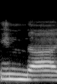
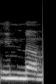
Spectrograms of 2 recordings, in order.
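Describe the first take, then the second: First: The word is said with a drawn-out sound. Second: The word is said short, without drawing it out. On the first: This is how Bangladeshi readers recite it. "আমরা কিন্তু ইন্না একটু টানে উচ্চারণ করি" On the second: This is how speakers in Syria or Palestine say it. "ওরা কিন্তু ইন্না নাই উচ্চারণ করে"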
